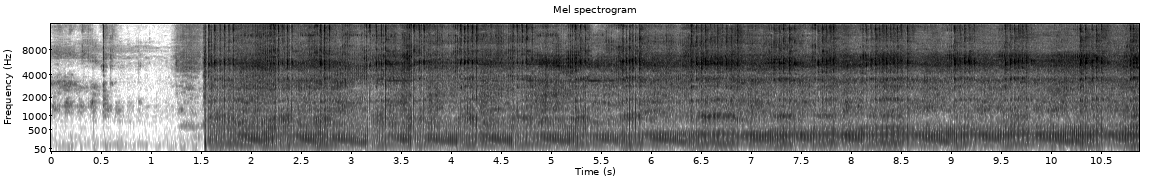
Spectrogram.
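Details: Small two-stroke grass trimmer that would not start, now catching after the fuel tap was opened, buzzing and revving in steady pulses, running cleanly with no misfire or stalling.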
